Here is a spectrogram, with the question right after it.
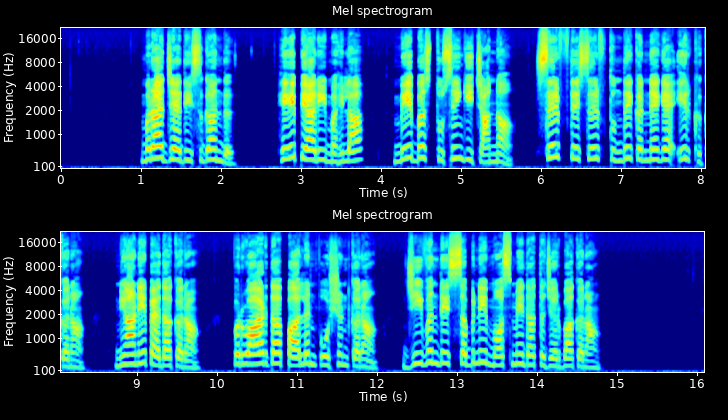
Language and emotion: Dogri, neutral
